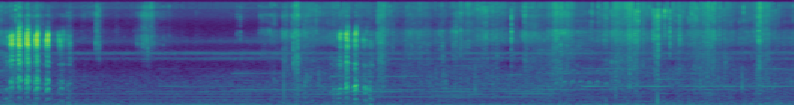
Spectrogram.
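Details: Hungry Nigerian Dwarf goats bleat in short, quavering bursts, loud at first and then softer.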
